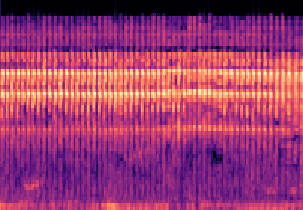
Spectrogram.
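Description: Common flameback giving a fast, dry, high-pitched rattling trill, about ten even notes per second, running without a break; nothing else is heard.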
